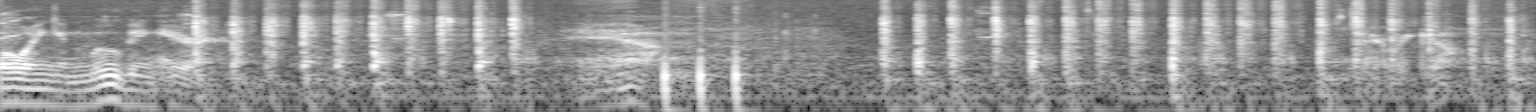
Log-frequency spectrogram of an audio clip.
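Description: A painting knife taps quickly and lightly against a canvas.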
